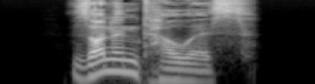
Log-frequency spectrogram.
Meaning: genitive of Sonnentau
- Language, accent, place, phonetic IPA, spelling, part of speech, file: German, Germany, Berlin, [ˈzɔnənˌtaʊ̯əs], Sonnentaues, noun, De-Sonnentaues.ogg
